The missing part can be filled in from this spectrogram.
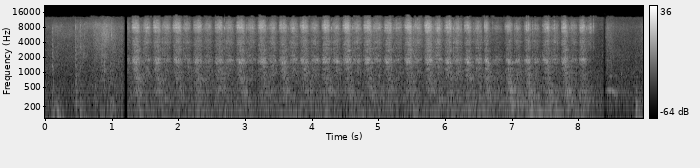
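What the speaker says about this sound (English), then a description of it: "So instead of lubricating, I'm going to try to sand that just a little bit." Steady rapid back-and-forth rasping of sandpaper on a wooden piano hammer, close and fairly quiet, continuing rhythmically for several seconds with a brief pause near the start.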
